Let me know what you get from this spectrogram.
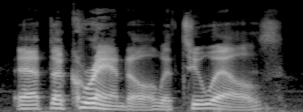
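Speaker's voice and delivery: grand, epic movie-trailer announcer voice. Sharing social media handles with listeners, the speaker gives the name in an epic voice. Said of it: "That's my epic voice".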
